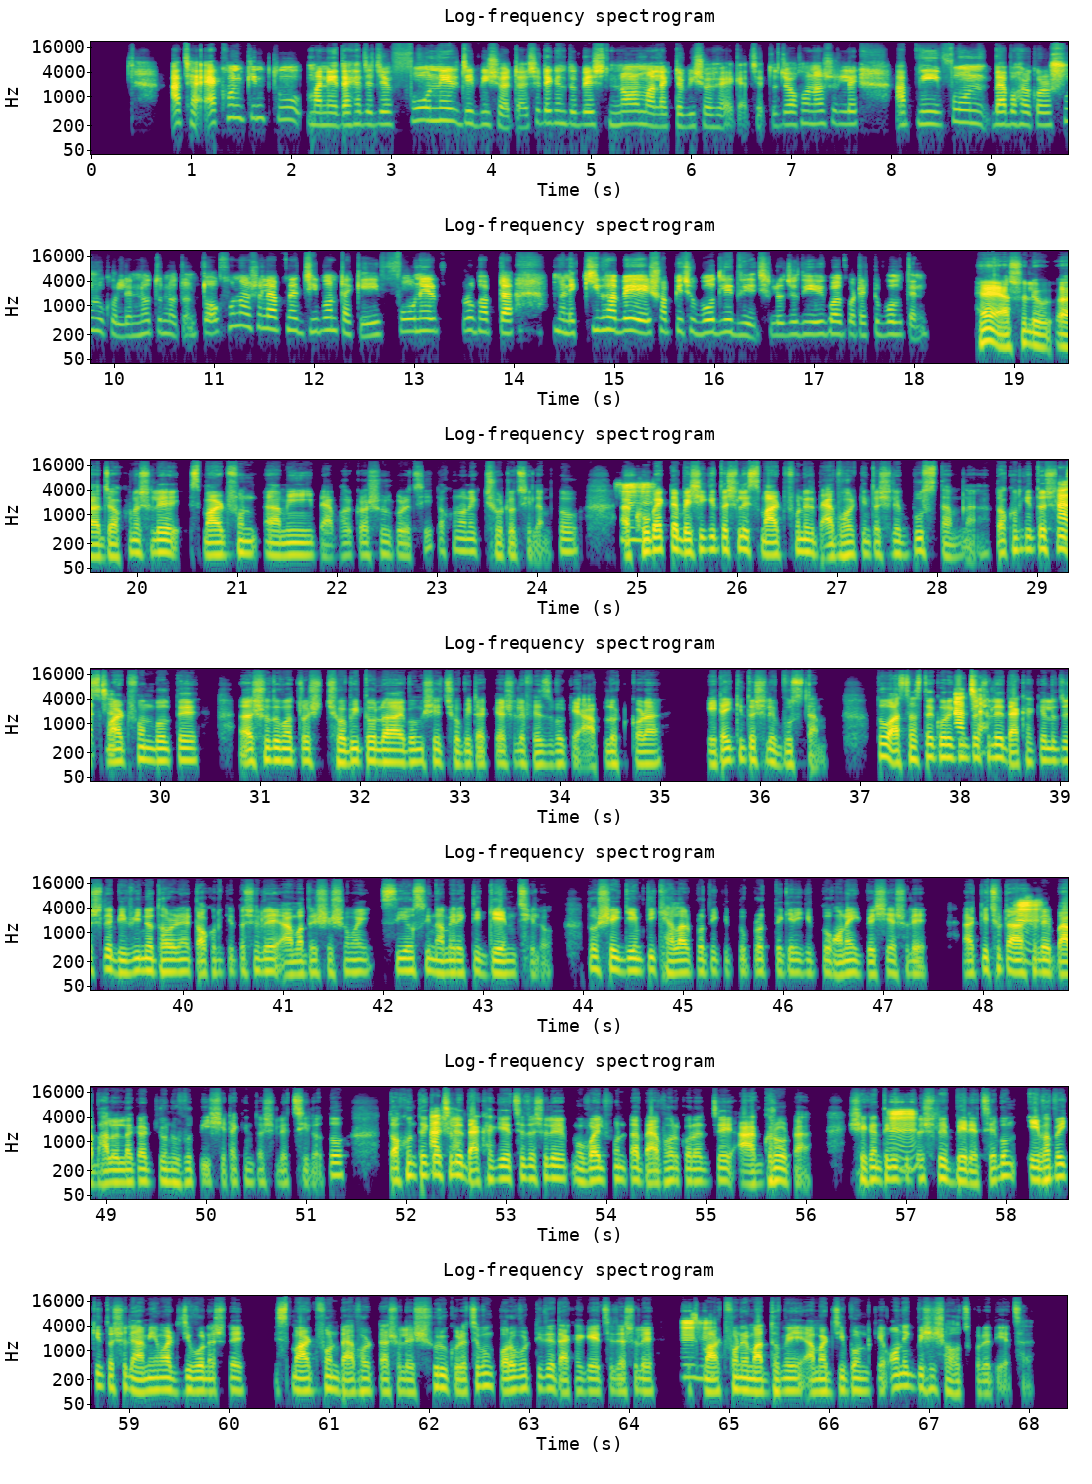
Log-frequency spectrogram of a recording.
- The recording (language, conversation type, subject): Bengali, podcast, তোমার ফোন জীবনকে কীভাবে বদলে দিয়েছে বলো তো?
- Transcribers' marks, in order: tapping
